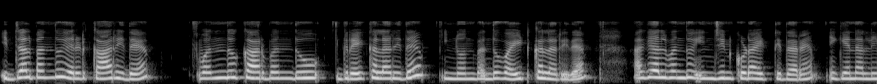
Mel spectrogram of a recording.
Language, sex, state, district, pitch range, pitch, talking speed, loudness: Kannada, male, Karnataka, Shimoga, 265-310 Hz, 280 Hz, 165 wpm, -15 LUFS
